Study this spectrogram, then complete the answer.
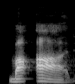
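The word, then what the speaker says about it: מאד: Maad, it's interesting, right? Because the ancient Hebrew is maad because every letter is pronounced as a syllable.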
